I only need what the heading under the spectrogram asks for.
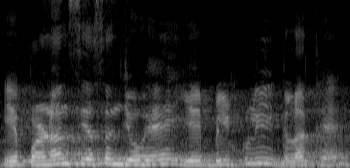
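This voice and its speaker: A man with a Bihar accent teaching an online lesson, explaining pronunciation slowly and repeating himself. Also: high voice, darkish tone, slight background noise. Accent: Indian, Bihar. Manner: slow, repetitive explaining of pronunciation. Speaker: English teacher. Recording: echoey room with long reverb.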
